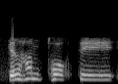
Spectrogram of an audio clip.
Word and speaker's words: Ilham Tohti: Ilham Tohti, if I'm pronouncing his name correctly? – Yes, you are correct. Ilham Tohti is one of the best and brightest Uyghur scholars, who was a professor at the China's Nationalities University in Beijing.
